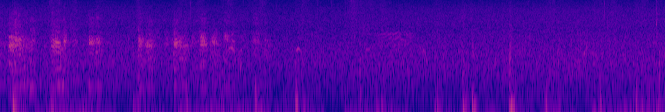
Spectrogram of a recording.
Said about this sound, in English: There's obviously ducks around here.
